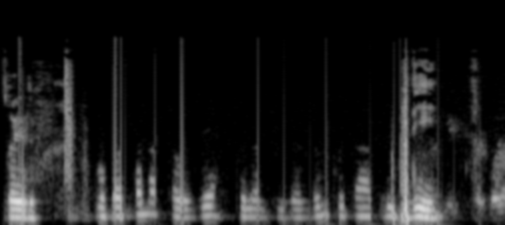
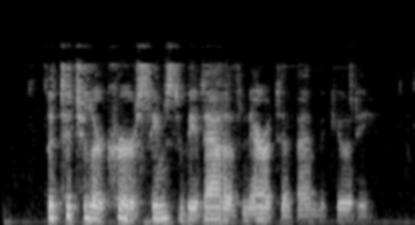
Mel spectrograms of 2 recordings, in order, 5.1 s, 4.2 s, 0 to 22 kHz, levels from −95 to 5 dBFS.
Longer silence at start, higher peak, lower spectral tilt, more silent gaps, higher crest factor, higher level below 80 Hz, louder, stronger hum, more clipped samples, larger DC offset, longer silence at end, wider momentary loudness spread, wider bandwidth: second, 0.1 s vs 0.5 s; first, 0 dBFS vs -6 dBFS; first, -7.5 dB/octave vs -5 dB/octave; neither; about the same, 22 dB vs 20 dB; about the same, -48 dBFS vs -48 dBFS; about the same, -21 LUFS vs -23 LUFS; neither; neither; neither; second, 0 s vs 0.5 s; first, 21 LU vs 13 LU; about the same, 10.5 kHz vs 10 kHz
